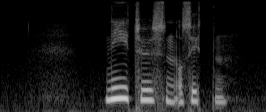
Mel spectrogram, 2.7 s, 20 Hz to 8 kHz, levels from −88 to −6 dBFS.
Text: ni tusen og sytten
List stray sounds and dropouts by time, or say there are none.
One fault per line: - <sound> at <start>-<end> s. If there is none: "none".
none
